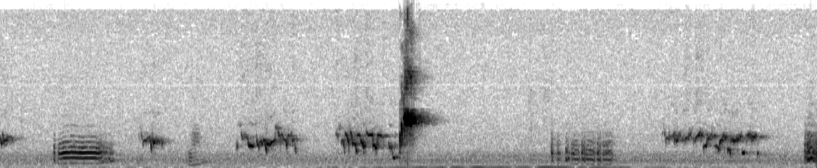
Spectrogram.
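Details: Budgerigar calls given as scattered short chirps, nasal harmonic notes and a sharp high squeak, with quiet gaps and a low hum in the background.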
